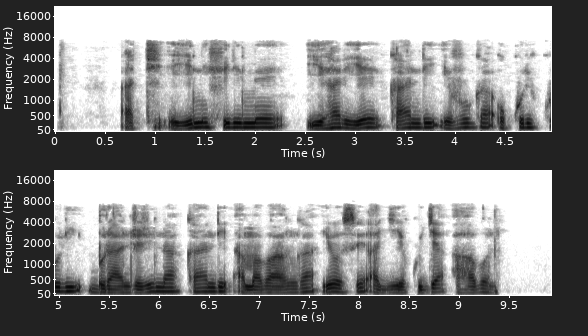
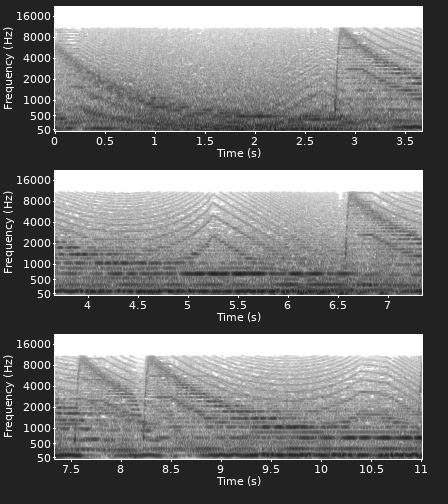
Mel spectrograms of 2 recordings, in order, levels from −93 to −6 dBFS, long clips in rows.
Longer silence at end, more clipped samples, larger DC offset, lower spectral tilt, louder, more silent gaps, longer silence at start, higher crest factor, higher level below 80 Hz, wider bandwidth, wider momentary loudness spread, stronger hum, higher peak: first, 0.55 s vs 0 s; neither; neither; about the same, -6.5 dB/octave vs -6.5 dB/octave; first, -16 LUFS vs -25 LUFS; neither; first, 0.65 s vs 0 s; about the same, 14 dB vs 14 dB; second, -50 dBFS vs -36 dBFS; second, 7.4 kHz vs 11 kHz; about the same, 7 LU vs 7 LU; neither; first, -2 dBFS vs -10 dBFS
